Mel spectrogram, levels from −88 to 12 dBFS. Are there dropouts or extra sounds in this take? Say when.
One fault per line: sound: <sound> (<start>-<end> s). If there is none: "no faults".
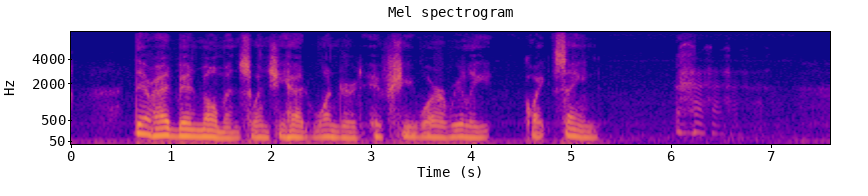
sound: laugh (6.0-7.1 s)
